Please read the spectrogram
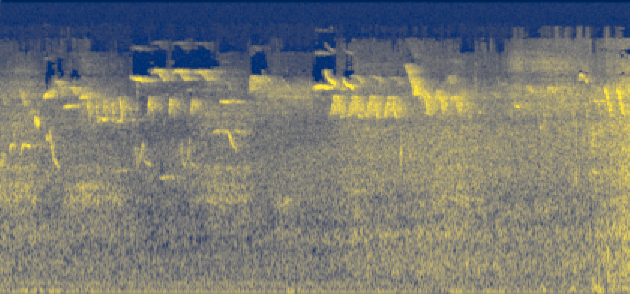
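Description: Steady outdoor background noise with faint small birds chirping and tweeting on and off.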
